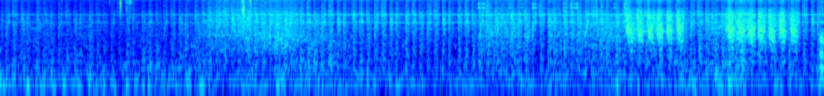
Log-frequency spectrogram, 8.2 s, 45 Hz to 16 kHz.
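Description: Machine gun fire from a Stuart light tank's three guns in the WWII strategy game Steel Division: Normandy 1944, a dense, continuous rattle of battle noise with scattered bursts and no pauses throughout.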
